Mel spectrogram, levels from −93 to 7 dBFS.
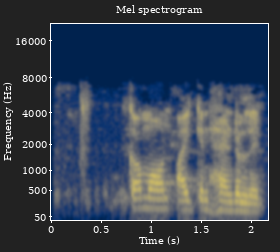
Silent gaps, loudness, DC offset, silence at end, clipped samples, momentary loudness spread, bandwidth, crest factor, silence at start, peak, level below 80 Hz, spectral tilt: none; -17 LUFS; under 0.1%; 0.05 s; under 0.1%; 12 LU; 7.6 kHz; 16 dB; 0.3 s; -2 dBFS; -62 dBFS; -4 dB/octave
